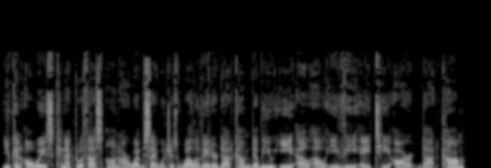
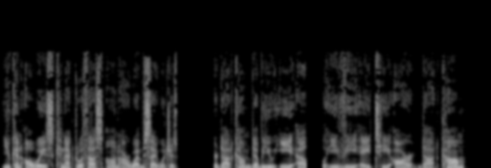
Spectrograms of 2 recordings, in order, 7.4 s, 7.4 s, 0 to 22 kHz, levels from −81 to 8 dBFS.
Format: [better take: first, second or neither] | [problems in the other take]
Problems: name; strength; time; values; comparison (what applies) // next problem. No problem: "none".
first | audio cutting out; at 2.5 s for 0.5 s and at 4.5 s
